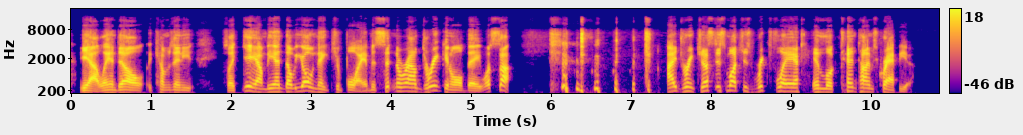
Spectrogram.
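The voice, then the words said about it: Put-on New York accent. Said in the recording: “He's not from New York. I don't know why I'm doing that accent”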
